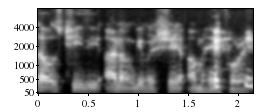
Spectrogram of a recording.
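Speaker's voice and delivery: quiet defiant mutter.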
